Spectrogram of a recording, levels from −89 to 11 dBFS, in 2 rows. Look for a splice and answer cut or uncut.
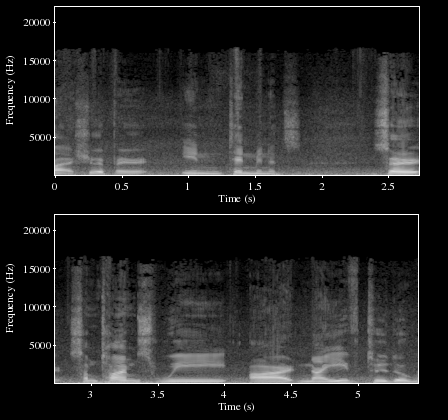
uncut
